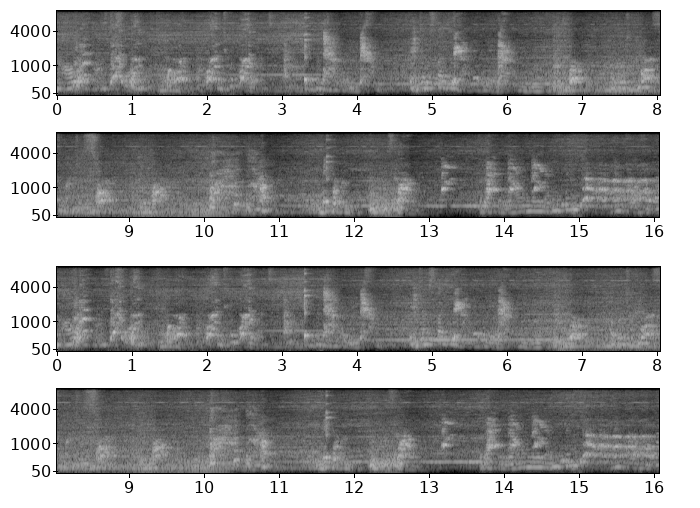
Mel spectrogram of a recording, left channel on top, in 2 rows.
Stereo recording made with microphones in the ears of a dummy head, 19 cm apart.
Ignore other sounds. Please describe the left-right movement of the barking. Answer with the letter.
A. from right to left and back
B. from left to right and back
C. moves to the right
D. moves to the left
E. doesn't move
D.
